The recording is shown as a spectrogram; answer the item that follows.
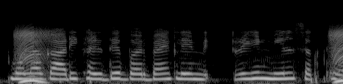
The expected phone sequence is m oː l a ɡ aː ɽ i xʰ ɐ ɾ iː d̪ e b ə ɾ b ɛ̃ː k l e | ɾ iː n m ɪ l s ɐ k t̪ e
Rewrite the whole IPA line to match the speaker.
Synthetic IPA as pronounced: m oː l a ɡ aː ɾ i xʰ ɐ ɾ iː d̪ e b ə ɾ b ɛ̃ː k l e | ɾ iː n m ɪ l s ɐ k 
